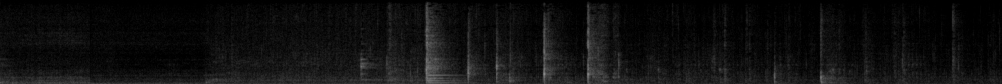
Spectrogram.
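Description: Squid simmering in sauce in a wok, with a low, steady sizzle. About four seconds in, a metal pot lid clanks and rings briefly; then a wooden spoon stirs the squid, knocking against the pan a few times.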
